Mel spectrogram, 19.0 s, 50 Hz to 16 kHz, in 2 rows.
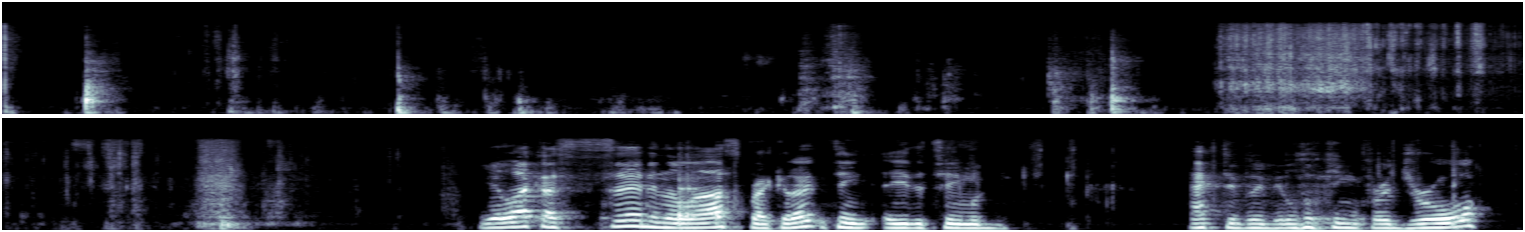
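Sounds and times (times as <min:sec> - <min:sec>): cards and foil wrappers rustling: 0:07.6 - 0:12.0.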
